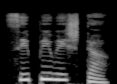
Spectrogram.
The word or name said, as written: ಸಿಪಿವಿಷ್ಟ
